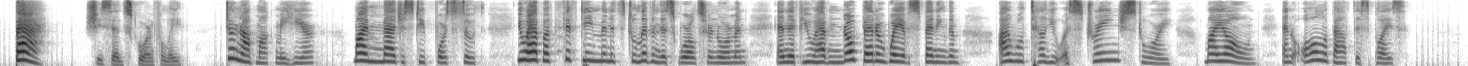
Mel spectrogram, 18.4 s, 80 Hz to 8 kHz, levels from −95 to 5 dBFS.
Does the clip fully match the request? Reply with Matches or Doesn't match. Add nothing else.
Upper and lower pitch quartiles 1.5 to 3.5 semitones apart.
Doesn't match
